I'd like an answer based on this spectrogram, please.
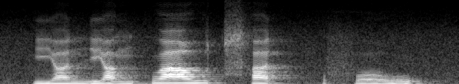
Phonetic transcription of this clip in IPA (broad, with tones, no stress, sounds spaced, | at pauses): j ɐ˨˧ n j ɐ˧ ŋ kʷ aː˥ w t͡sʰ ɐ˥ t̚ | f o˨˥ w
